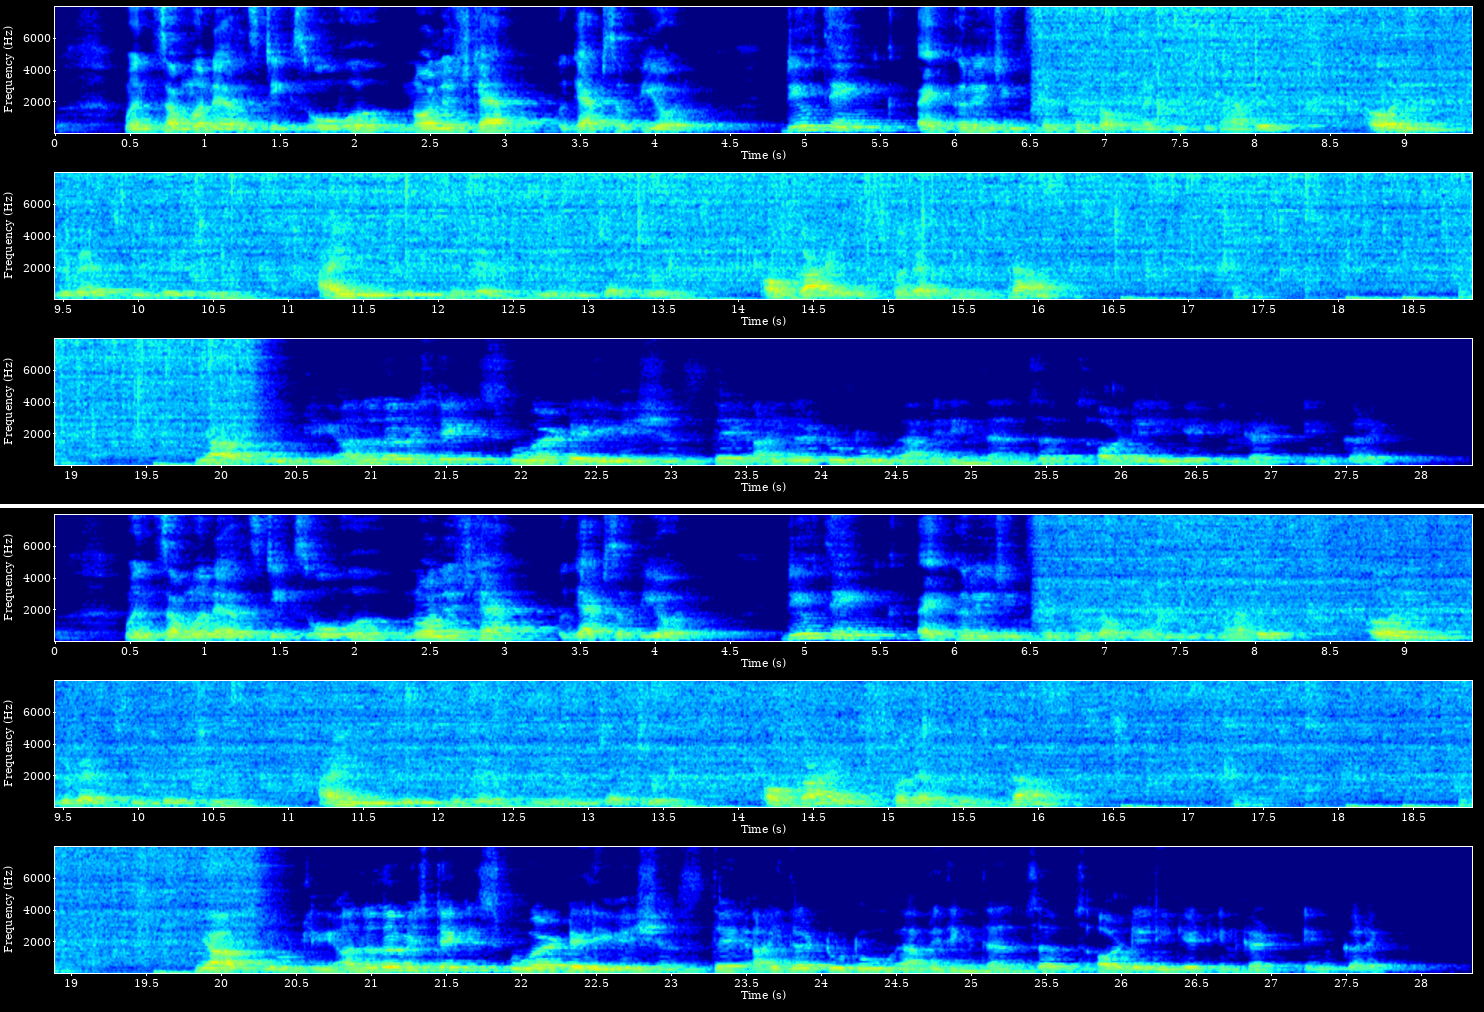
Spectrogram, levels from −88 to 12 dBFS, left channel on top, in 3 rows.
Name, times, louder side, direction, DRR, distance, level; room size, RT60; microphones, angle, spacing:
voice 1, 0.2-4.2 4.8-8.2 8.5-10.7 11.2-13.6 14.2-16.4, left 1 dB, 65° left, 1.3 m, -35 dB
sound 1, 6.5-20.2, left 4 dB, 40° left, 1.1 m, -38 dB
sound 2, 10.6-11.7 12.1-14.7 15.1-16.2 16.5-19.2 19.6-20.2, equal, 85° left, 1.2 m, -48 dB
voice 2, 19.8-27.7, right 2 dB, 55° right, 0.6 m, -35 dB
8.4 x 4.7 x 3.4 m
head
